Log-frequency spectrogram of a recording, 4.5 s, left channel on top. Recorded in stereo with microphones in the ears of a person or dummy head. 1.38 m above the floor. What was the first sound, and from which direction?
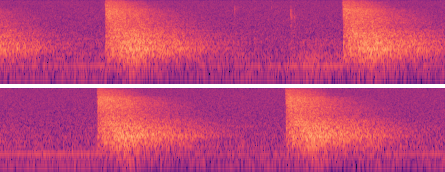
Only background noise.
